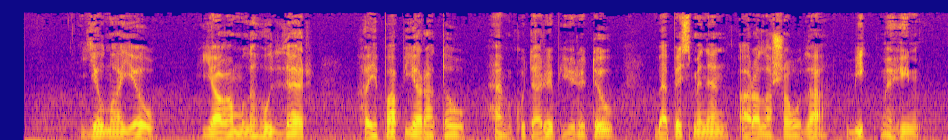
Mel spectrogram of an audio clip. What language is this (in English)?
Bashkir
